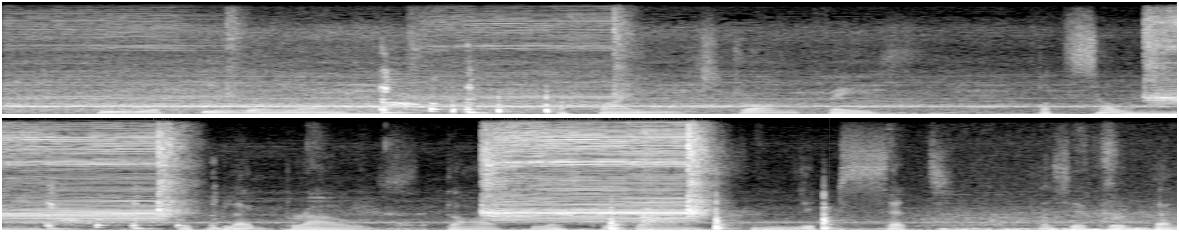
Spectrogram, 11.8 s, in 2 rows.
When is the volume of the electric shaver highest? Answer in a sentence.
The volume of the electric shaver peaks at 9 seconds.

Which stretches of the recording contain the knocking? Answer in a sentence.
The knocking can be heard from 2.2 to 2.8 s and from 8.9 to 10.1 s.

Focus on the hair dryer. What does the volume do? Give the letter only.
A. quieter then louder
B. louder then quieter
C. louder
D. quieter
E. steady
D.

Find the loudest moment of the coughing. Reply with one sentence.
The loudest moment of the coughing is at 2 seconds.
